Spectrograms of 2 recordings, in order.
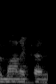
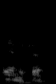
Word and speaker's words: Monika: i should have mentioned her roommate's name was a monika not annika sorry okay that was my bad i said it wrong the first time okay um so ritzko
